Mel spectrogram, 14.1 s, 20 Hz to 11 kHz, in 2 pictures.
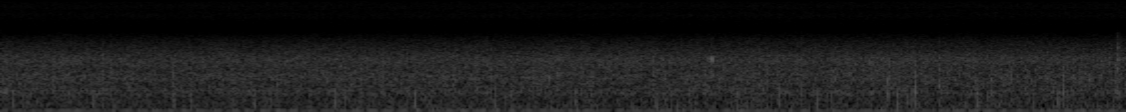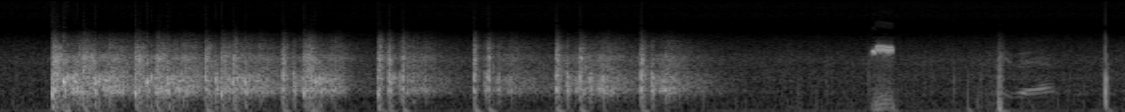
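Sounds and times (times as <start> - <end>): rapid pistol fire: 7.3 - 11.6.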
